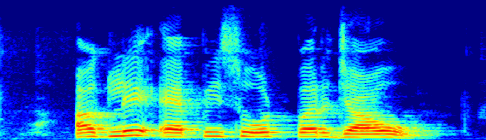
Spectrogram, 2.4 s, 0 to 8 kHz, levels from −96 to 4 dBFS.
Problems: none marked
